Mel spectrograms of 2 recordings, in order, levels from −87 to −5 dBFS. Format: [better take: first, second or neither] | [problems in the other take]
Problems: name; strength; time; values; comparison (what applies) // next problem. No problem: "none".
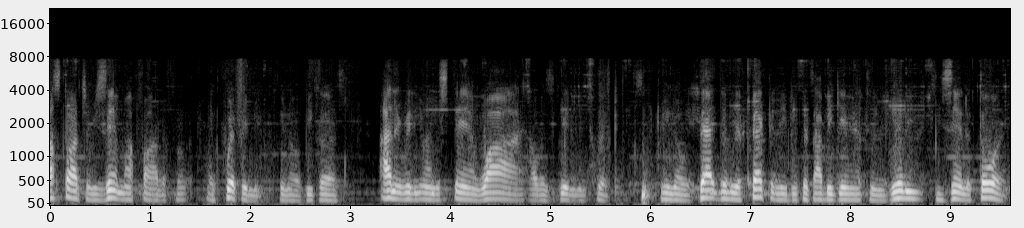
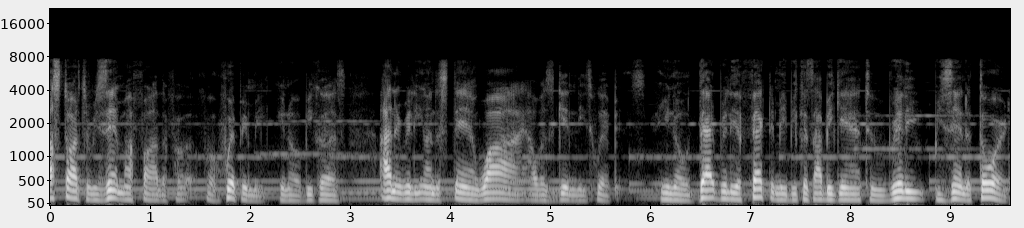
second | noise reduction (neural separator model SepFormer DNS4)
